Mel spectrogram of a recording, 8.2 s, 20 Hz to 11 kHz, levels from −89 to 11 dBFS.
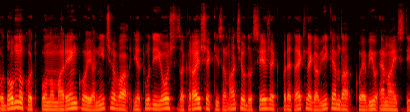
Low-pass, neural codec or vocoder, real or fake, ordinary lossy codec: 9.9 kHz; none; real; none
